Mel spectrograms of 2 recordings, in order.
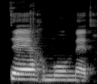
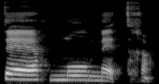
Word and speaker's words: thermomètre: Un thermomètre. It's not the sound in here. Un T sound. Un thermomètre.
